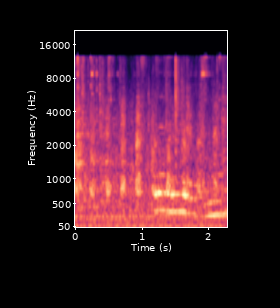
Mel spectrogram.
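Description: A puppy whimpers in thin, rising whines over the last second or so, soft and close amid a background of people chatting at a birthday party.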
